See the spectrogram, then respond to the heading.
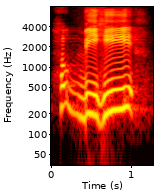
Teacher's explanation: ہا ادا ہوتا ہے حلق کے درمیان والے حصے سے · با ادا ہوتا ہے ہمیشہ, یاد رکھیں با کا جو مخرج ہے ہونٹوں کا تر حصہ, ہونٹوں کے تر حصے سے با ادا ہوتا ہے. با کے نیچے زیر حرکت نہیں کھینچیں گے.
